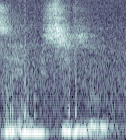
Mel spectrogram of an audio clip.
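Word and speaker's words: Cixous: I never heard anybody pronounce Sizu. I read and were very hard. I never heard somebody. So of course I gave a very funny and very, of course, absent pronunciation. And Salim corrected me. He said that that's Sizu.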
